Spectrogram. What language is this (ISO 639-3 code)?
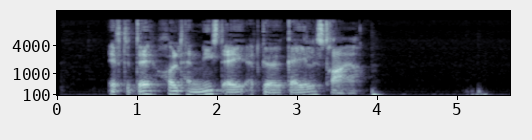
dan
